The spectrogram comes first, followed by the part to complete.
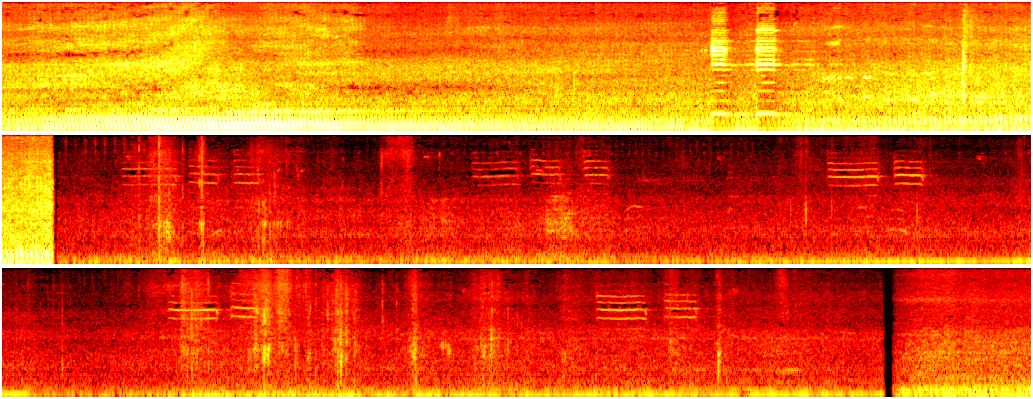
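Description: A motor vehicle running close by, its engine swelling about two seconds in, with a short horn toot about five and a half seconds in. At about eight seconds the sound cuts abruptly to quiet outdoor ambience with faint, short, high chirps now and then.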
